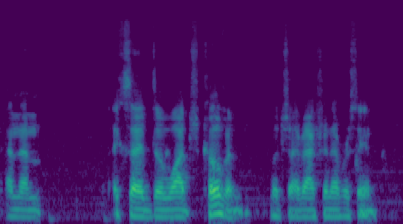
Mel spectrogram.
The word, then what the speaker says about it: Coven: pick up the 4K Coven. Not Coven. That rhymes with oven.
